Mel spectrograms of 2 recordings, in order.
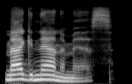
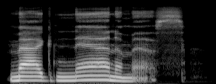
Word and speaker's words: magnanimous: Magnanimous. Mag-nan-u-mous. Meaning, big-hearted, noble, and generous, especially towards someone you just defeated. The Latin roots, magnus, great, and animus, spirit, literally mean great-souled. Stress the second syllable. Magnanimous.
